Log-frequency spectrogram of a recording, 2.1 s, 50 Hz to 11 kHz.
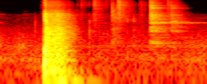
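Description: Honor X9a's curved glass screen slammed down onto a walnut on a wooden table. There is one hard crack about half a second in, followed by a few lighter clicks and knocks. The walnut shell gives way while the screen glass holds.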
